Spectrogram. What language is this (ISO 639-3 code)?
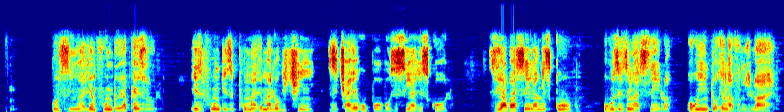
nde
